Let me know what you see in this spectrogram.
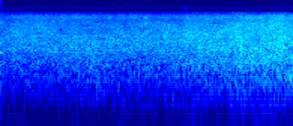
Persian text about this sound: نمیدونم چقدر اونجا نشستیم. بارون گرفت. داشتیم خیس می شدیم. سکوت بود و صدای امواج.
